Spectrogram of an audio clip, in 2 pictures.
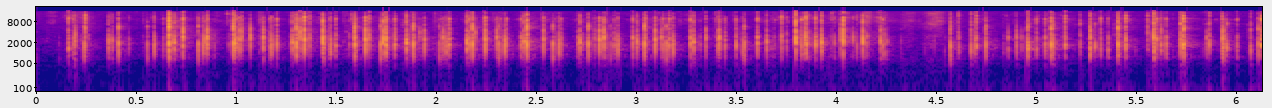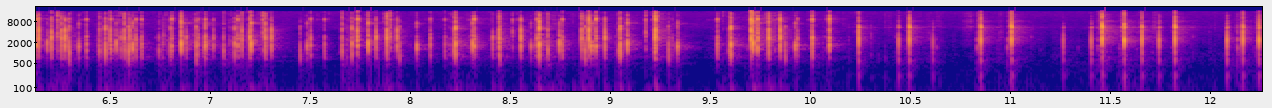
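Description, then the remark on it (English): Rapid, continuous typing on a $100 keyboard, with crisp clicking keystrokes in a dense, steady flurry for about twelve seconds and only brief pauses near the end. No one speaks. “Versus $100 keyboard.”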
